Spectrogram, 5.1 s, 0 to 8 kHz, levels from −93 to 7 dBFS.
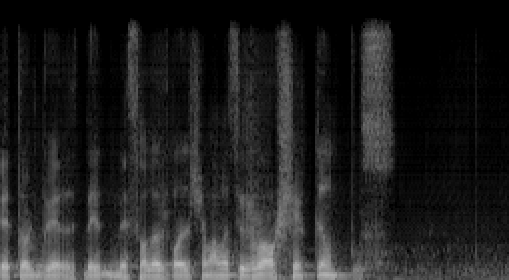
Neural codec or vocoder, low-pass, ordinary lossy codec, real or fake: codec, 16 kHz, 2 kbps, X-Codec, HuBERT features, trained on general audio; 7.2 kHz; none; fake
